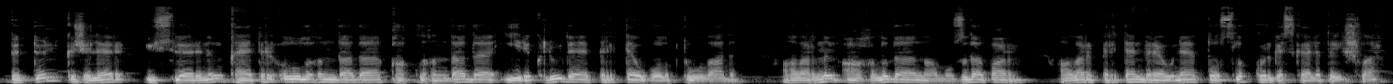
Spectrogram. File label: udhr barabatatar, Article 1 of the Universal Declaration of Human Rights in Turkic languages; ILoveLanguages!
